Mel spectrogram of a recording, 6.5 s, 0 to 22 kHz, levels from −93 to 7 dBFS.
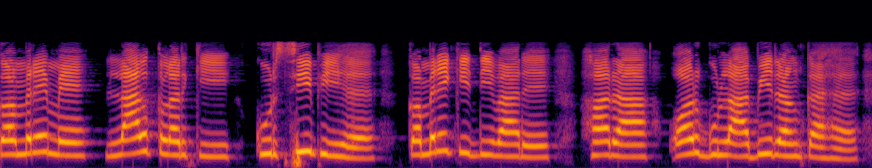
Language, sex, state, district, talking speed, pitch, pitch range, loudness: Hindi, female, Jharkhand, Garhwa, 155 wpm, 310 Hz, 280-340 Hz, -15 LUFS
